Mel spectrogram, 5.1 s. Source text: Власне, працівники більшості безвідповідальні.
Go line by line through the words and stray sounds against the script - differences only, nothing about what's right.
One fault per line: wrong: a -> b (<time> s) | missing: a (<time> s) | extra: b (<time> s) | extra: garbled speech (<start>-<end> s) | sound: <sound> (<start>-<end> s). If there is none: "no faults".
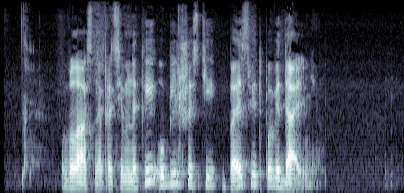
extra: у (1.9 s)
